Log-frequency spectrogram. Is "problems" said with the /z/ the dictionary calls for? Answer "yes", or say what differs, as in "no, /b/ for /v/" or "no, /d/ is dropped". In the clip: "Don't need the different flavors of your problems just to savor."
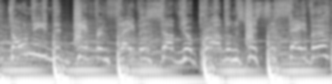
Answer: yes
